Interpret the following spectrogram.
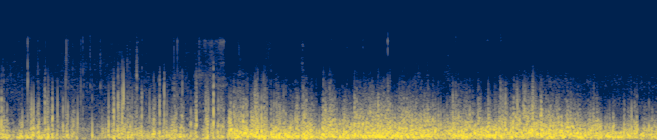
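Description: Wind buffeting the camera's microphone in a steady low rumble, with scattered small ticks and knocks over it.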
